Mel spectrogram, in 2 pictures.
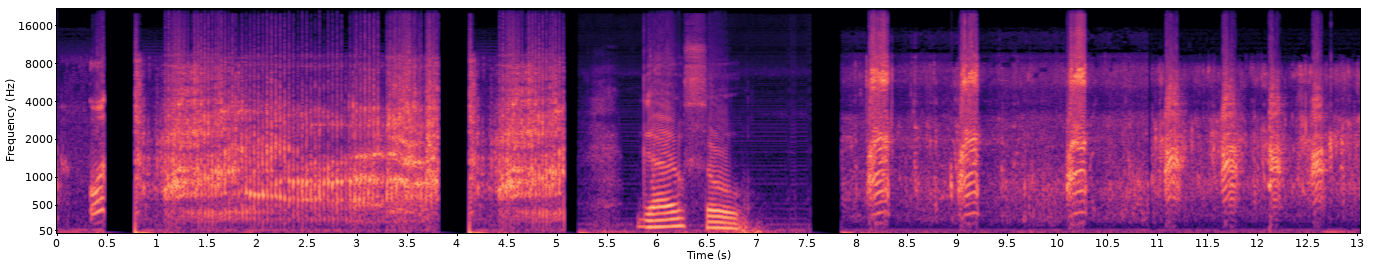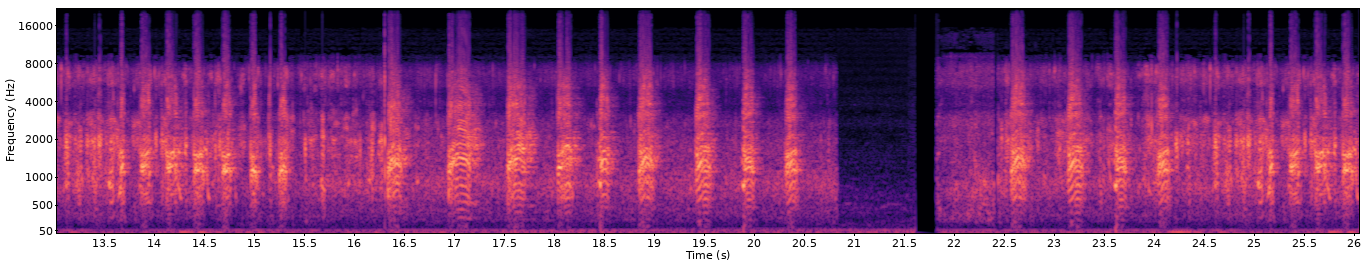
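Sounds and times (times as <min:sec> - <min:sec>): geese honking: 0:08.1 - 0:20.6, 0:22.4 - 0:26.0.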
